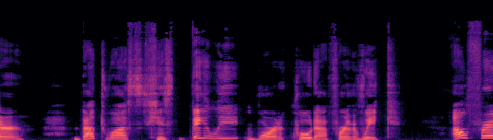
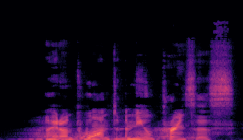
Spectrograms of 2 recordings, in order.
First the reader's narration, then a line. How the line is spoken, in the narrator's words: muttered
